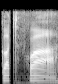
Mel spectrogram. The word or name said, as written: Godefroy de Bouillon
